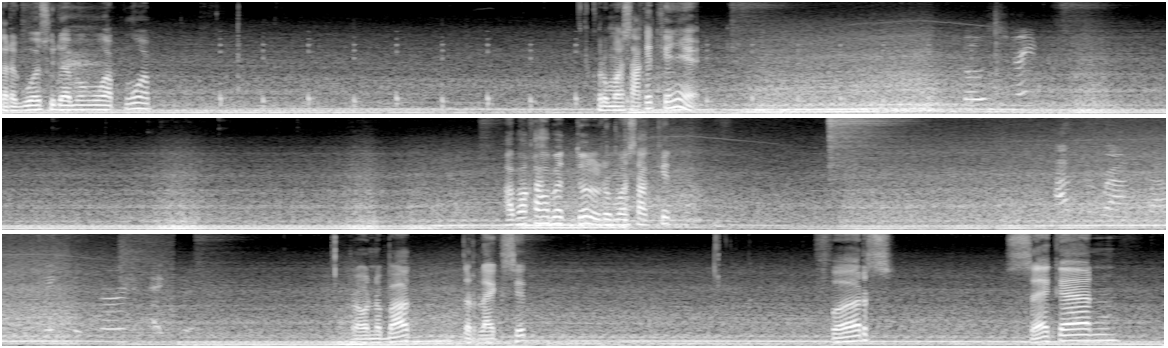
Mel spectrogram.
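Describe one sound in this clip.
A heavy truck engine rumbles steadily with a low drone.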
